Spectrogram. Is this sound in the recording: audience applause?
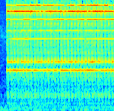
no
